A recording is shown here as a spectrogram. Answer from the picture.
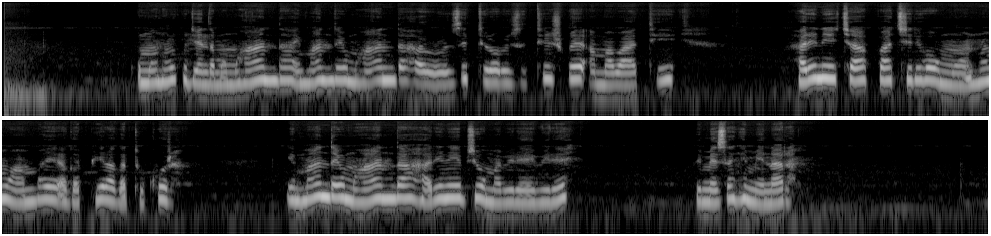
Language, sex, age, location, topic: Kinyarwanda, female, 25-35, Huye, finance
